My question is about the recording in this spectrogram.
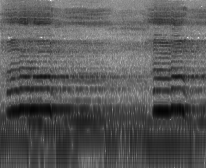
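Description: Melodic electronic music led by a wordless vocal line in two swelling phrases, each ending in a downward slide, over sustained chords.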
